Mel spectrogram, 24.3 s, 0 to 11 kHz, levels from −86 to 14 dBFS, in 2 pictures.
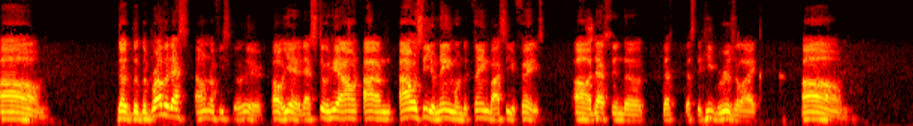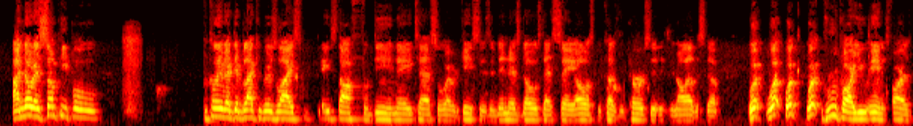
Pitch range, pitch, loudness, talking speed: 115-145 Hz, 130 Hz, -19 LUFS, 230 wpm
